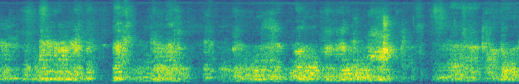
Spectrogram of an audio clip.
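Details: Jack Russell Terrier puppies of litter A in a breeding kennel, playing in the evening, producing a steady rough growling that runs almost without break, dipping briefly near one, two and four seconds, indoors.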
